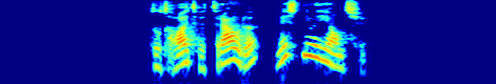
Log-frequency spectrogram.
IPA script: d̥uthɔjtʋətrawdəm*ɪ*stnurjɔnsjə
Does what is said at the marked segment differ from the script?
no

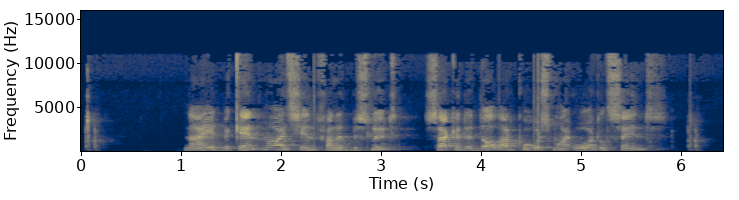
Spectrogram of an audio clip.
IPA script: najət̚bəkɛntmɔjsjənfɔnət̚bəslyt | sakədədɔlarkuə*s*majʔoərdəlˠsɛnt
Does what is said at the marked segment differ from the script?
no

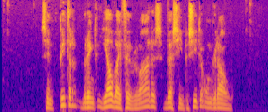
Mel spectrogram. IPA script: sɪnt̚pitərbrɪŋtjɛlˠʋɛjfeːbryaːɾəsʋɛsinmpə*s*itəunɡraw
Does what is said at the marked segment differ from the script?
no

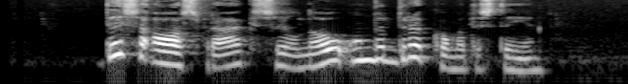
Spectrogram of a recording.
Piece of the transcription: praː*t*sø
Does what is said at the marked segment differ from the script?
yes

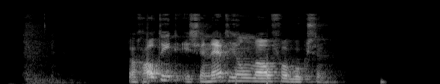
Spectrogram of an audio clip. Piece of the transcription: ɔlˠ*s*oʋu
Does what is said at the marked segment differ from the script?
yes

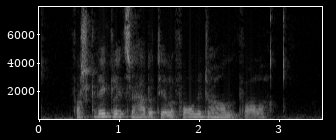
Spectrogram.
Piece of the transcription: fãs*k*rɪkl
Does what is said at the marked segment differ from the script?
no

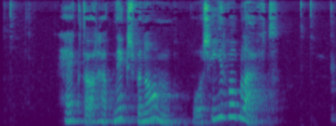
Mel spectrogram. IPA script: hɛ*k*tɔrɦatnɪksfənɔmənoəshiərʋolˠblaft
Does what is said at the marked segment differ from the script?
no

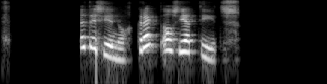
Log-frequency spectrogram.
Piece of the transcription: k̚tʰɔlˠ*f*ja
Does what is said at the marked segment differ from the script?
yes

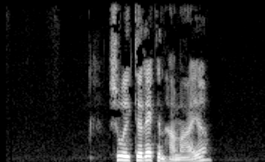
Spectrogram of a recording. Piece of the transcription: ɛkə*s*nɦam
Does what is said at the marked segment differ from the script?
yes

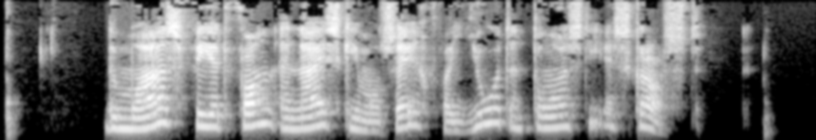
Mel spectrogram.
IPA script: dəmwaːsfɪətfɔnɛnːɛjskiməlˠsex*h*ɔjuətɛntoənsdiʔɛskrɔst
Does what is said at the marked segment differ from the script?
yes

